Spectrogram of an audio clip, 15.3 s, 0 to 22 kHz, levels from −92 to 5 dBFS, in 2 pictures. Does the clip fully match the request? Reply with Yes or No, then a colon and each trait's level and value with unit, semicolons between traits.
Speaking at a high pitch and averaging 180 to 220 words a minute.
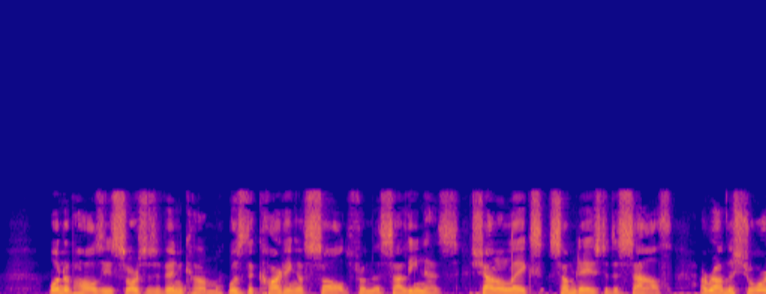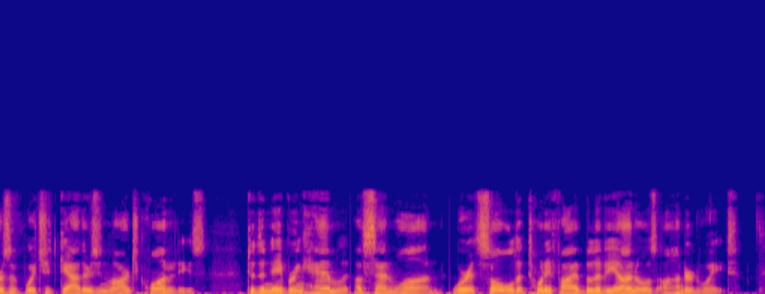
No: low, 135 Hz; average, 190 wpm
